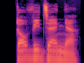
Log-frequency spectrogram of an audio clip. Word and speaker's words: Do widzenia: Here is how to say goodbye in Polish. Listen and repeat. – Do widzenia. Nia. Nia. Dze. Dzenia. Widzenia. Widzenia. Do. Do widzenia. – Say goodbye. – Do widzenia.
